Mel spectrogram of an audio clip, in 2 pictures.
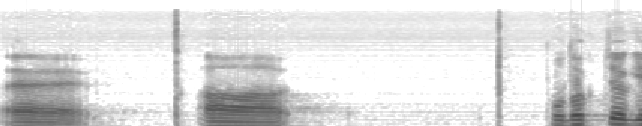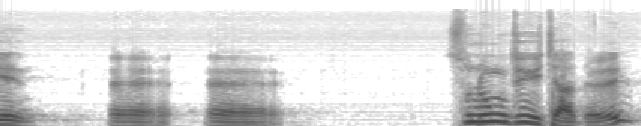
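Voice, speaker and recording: A man preaching a sermon, often pausing on filler sounds and acting out quoted dialogue with rising emotion. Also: darkish tone. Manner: acts out quoted dialogue, rises in pitch for angry lines, frequent "에" fillers. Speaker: pastor.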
